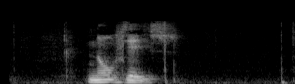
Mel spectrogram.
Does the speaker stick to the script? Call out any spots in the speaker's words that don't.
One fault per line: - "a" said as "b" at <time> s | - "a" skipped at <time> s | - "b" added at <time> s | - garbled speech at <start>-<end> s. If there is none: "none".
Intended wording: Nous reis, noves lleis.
- "reis noves" skipped at 1.1 s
